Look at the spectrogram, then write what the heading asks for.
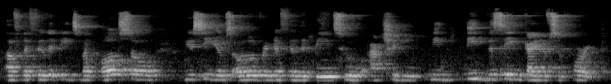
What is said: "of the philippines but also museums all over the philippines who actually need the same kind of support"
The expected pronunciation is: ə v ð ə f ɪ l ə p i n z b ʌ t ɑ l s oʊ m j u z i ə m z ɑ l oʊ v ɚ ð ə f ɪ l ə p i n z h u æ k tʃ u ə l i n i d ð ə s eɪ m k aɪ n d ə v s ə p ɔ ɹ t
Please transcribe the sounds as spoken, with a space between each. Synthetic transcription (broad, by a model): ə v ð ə f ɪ l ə p i n s b ʌ t ɑ l s oʊ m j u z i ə m s ɑ l oʊ v ɚ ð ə f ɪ l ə p i n s h u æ k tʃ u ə n i n i d ð ə s eɪ m k aɪ n d ə v s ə p ɔ ɹ t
